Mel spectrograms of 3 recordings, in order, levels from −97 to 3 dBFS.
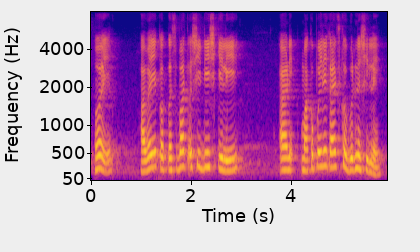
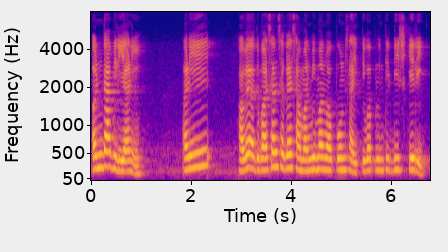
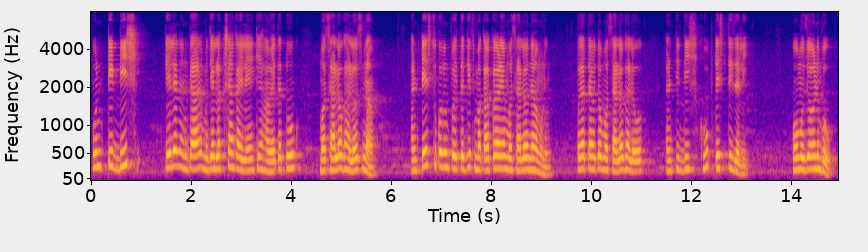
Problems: none marked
